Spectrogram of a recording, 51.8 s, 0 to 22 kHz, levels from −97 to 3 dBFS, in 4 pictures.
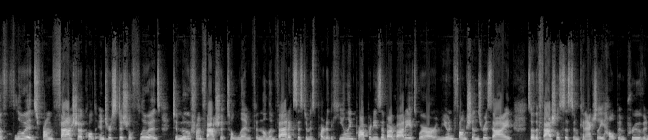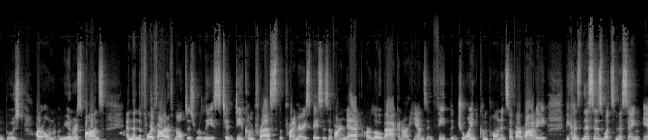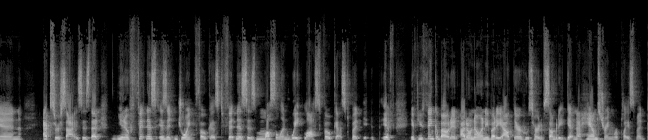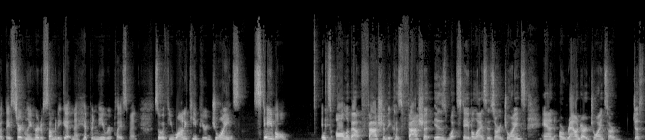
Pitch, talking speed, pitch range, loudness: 210 Hz, 185 wpm, 195-230 Hz, -28 LUFS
